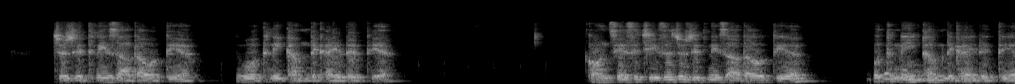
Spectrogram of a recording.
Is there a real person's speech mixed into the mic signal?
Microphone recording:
Yes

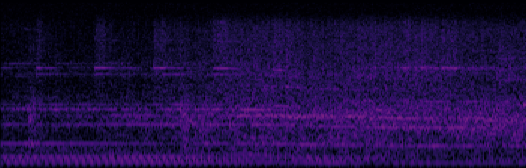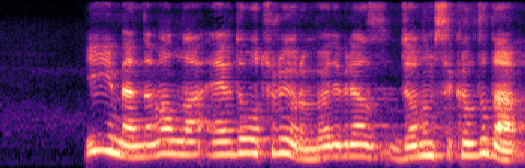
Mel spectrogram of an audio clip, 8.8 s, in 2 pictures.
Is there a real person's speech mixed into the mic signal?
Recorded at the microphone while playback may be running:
Yes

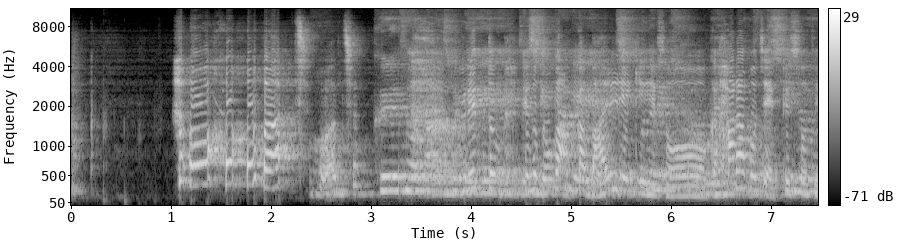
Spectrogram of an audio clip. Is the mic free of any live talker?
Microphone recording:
No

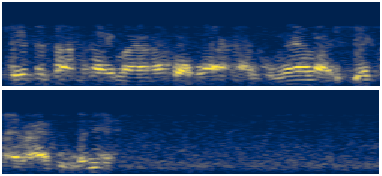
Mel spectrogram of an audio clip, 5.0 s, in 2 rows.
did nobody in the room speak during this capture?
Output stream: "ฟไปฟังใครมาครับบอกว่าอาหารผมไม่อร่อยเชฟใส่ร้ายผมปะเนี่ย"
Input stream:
Yes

